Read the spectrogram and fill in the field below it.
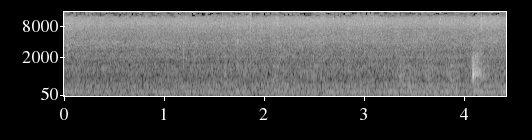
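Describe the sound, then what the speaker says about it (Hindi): Onions and mixed vegetables sauté in a hot pan, a steady close sizzle with faint stirring and a small clink near the end. "अब हम इसको सौते करेंगे थोड़ी देर के लिए।"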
